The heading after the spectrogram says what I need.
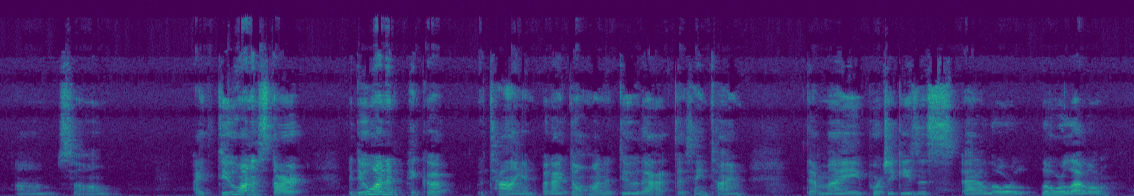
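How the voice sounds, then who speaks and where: At a moderate pace, a woman talks in a fairly low pitch with ordinary pitch variation. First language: Spanish. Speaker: knitting podcaster. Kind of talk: casual chat. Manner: halting, many fillers.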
